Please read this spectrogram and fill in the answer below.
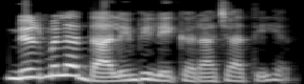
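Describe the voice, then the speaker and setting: A woman's voice: lowish voice, very animated, normal speed. A woman narrating a scripted devotional story as a storyteller.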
